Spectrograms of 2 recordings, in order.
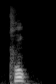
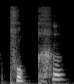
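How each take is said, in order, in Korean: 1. 이 단어는 k 자음으로 끝나요. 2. 이 단어는 k 뒤에 모음이 붙어서 끝나요. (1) "아니라 북" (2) "부크가 아니라"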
